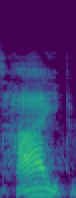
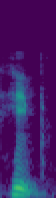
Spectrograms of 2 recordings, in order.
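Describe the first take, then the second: First: The vowel is a long 'eye' sound. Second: The vowel is a short 'ih' sound. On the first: The speaker calls it wrong. "not hype" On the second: The speaker calls it right. "but hip"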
